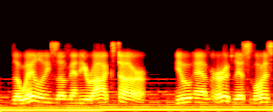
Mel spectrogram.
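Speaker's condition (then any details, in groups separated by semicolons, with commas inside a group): Cerebral palsy, speech-generating device; cerebral palsy since birth, wheelchair user, stiff fingers, wheelchair-mounted communication device; age 12; speaks through generic computerized synthetic voice, same voice used by one famous man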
